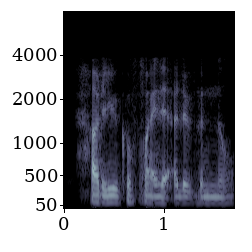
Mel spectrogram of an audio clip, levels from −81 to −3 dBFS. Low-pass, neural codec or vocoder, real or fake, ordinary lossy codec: 7.2 kHz; codec, 16 kHz, 2 kbps, X-Codec, WavLM features, trained on Multilingual LibriSpeech; fake; AAC, 16 kbps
